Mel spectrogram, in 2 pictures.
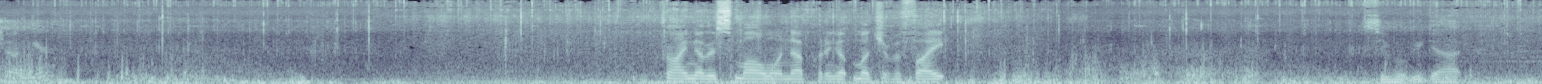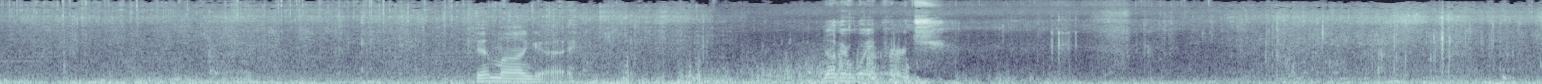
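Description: Wind blows and rumbles steadily outdoors.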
